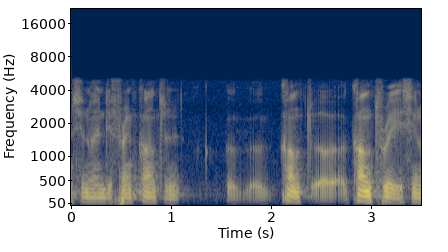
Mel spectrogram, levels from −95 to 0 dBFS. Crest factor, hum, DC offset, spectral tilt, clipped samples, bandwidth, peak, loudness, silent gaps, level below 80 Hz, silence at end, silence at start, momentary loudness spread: 22 dB; none; under 0.1%; -6.5 dB/octave; under 0.1%; 5.2 kHz; -4 dBFS; -26 LUFS; none; -50 dBFS; 0 s; 0 s; 18 LU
